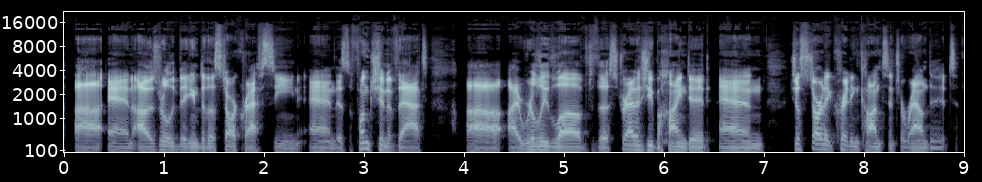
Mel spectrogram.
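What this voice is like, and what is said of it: Announcer-style speaking voice. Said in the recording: “if you can tell from my voice, I have a little bit of an announcer type voice”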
